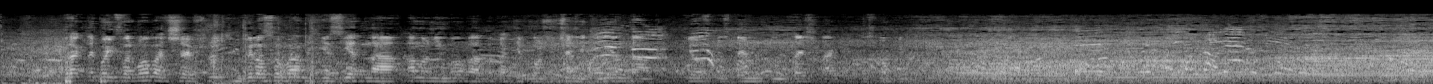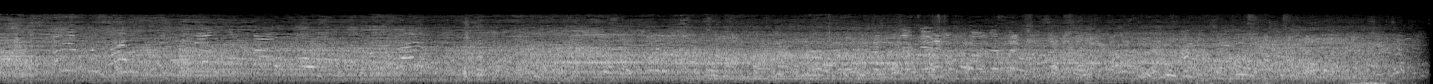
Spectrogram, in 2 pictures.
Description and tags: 27.06.2010: the Day of Strzalkowo village (village in Wielkopolska region in Poland). I was there because I conduct the ethnographic-journalist research about cultural activity for Ministerstwo Kultury i Dziedzictwa Narodowego (Polish Ministry of Culture and National Heritage). the Day of Strzalkowo is an annual fair but this year it was connected with two anniversaries (anniv. of local collective bank and local self-government).
the paraglider show sound.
